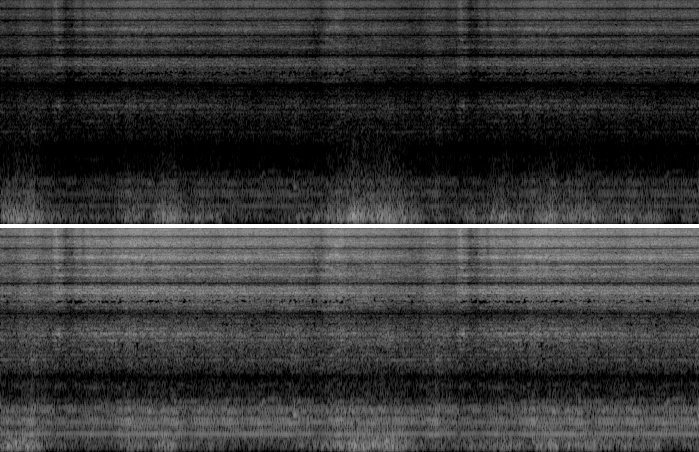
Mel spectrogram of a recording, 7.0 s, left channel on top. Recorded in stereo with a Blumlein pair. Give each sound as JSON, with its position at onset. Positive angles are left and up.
{"t": 0.0, "sound": "a lawn mower", "azimuth_deg": -55}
